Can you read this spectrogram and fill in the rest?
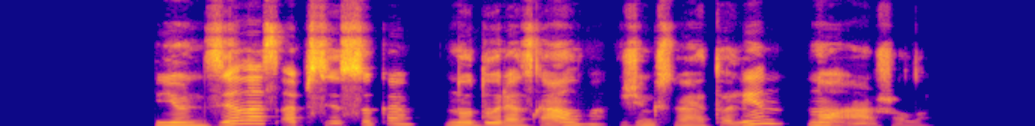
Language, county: Lithuanian, Šiauliai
